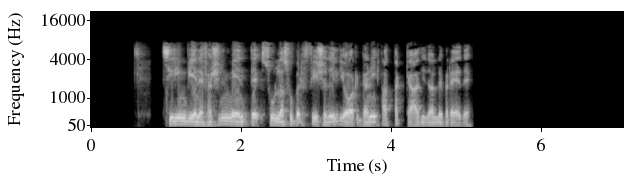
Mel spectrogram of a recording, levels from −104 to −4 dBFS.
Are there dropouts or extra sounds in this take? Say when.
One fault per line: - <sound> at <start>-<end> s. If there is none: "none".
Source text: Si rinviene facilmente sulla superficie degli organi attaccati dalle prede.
none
